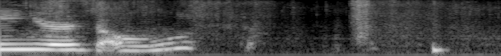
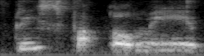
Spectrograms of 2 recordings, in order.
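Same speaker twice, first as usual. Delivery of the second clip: much higher, rising on follow; playful high-pitched please follow me; high pleading; 11 semitones higher than usual. Shown as a demonstration. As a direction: squeak it up high like a plea. Repeating follow me variously.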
